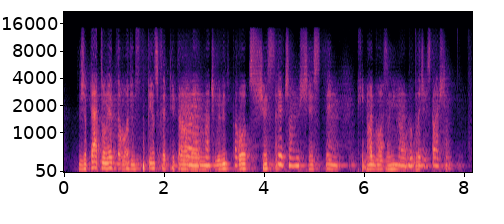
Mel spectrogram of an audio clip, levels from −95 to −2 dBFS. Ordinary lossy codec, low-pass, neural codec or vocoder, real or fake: none; 14.4 kHz; codec, 44.1 kHz, 0.9 kbps, DAC; fake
